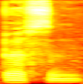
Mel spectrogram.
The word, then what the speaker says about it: Boatswain: You know, it's written Boatswain, but I think pronounced Bosson, because the curator at Newstead Abbey corrected me. Thank goodness she did.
